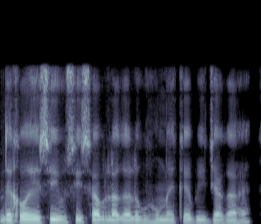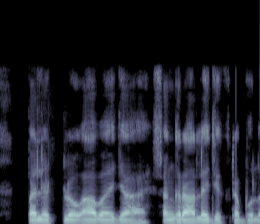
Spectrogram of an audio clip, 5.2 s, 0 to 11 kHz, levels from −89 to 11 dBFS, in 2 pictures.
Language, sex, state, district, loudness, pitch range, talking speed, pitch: Magahi, male, Bihar, Gaya, -18 LUFS, 120-125 Hz, 185 wpm, 120 Hz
